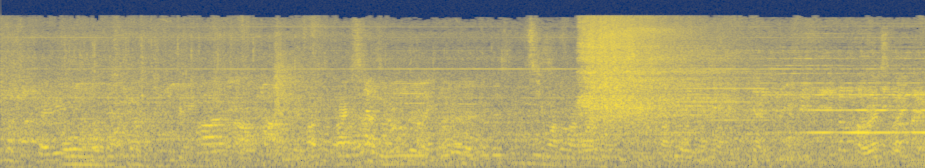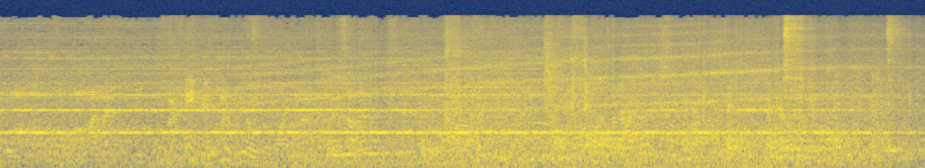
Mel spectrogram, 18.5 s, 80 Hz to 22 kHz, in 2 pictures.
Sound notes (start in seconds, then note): 5.7 train air brake release; 6.7 train starts rolling again; 9.0 train power sound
